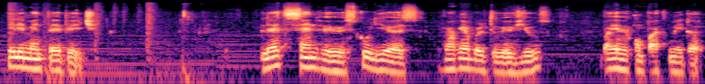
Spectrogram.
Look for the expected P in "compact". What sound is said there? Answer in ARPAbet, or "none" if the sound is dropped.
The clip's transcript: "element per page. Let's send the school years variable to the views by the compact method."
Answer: P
